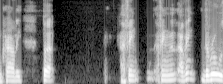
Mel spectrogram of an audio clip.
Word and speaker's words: Crowley: Six helpfully points out that he knows that you're supposed to pronounce it Crowley rather than Crowley.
